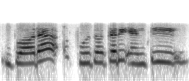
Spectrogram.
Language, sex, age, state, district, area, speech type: Odia, female, 18-30, Odisha, Sundergarh, urban, conversation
